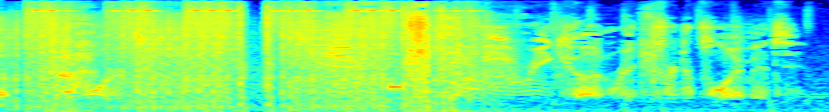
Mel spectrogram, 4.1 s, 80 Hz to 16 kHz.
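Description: Rapid burst fire from an M16 rifle in Call of Duty Mobile: dense, loud volleys of shots in the first half, then thinner scattered shots and impacts, with game sounds around them.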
